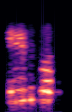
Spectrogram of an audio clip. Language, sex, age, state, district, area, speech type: Tamil, female, 18-30, Tamil Nadu, Madurai, urban, conversation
